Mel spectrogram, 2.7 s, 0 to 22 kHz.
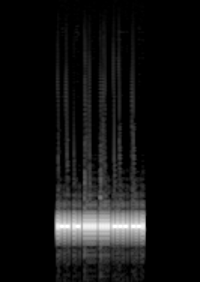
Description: Morse code, heard as a keyed tone, about 69 wpm, 700 Hz. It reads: WA5HOG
